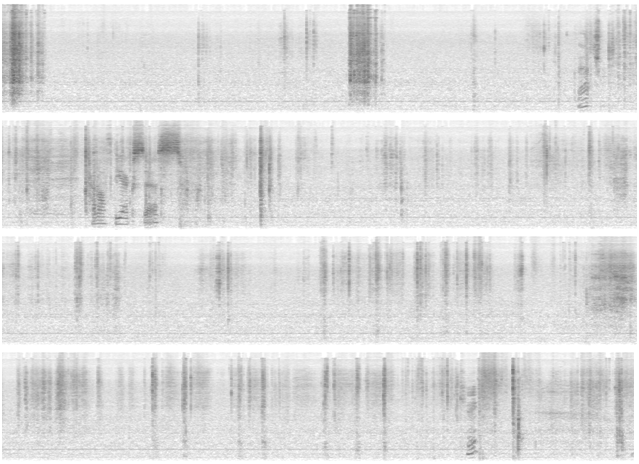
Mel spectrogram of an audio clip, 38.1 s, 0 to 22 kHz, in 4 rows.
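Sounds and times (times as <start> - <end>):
paper rustling: 15.0 - 21.4, 23.6 - 36.4, 37.1 - 38.0
scissors snipping paper: 30.7 - 35.7.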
